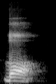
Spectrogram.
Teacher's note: ضاد کا مخرج آپ کو کئی دفعہ بتا چکا ہوں کہ زبان کی لیفٹ سائڈ جو ہے وہ اوپر والی جو داڑیں ہیں ان کے ساتھ لگے گی تو یہ ضاد پڑھا جائے گا، زبان کو اوپر اٹھانا بھی لازمی ہے، ضا، ٹھیک ہے۔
